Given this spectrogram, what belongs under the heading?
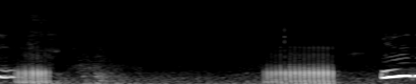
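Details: Male Boston Terrier asleep: two rattling, fluttering snores with a quiet pause between, and brief squeaky noises at the start and end. Small dog snoring.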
